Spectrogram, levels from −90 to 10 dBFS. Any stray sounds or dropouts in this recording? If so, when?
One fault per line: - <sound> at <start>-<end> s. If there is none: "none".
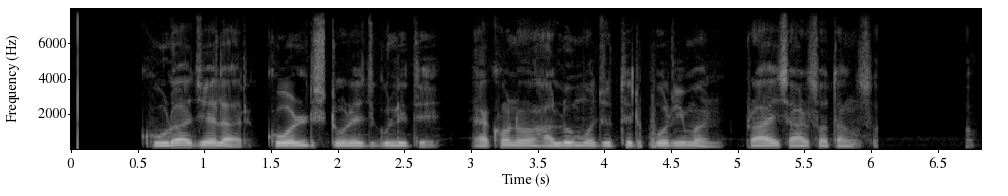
none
